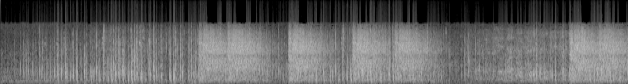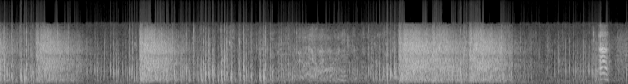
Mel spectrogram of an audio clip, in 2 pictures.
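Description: Western film soundtrack: a volley of gunshots over galloping horses in a chase, coming in loud surges.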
